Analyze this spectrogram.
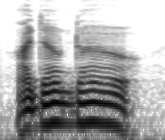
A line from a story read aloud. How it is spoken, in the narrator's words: said Frodo in a dreamlike voice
